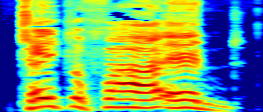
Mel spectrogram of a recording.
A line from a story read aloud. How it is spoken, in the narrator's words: he shouted at Abberley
